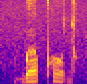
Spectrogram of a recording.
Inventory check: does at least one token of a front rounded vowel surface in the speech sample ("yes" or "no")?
no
